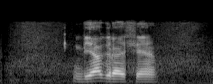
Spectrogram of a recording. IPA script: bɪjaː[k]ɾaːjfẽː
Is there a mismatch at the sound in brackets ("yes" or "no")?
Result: yes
